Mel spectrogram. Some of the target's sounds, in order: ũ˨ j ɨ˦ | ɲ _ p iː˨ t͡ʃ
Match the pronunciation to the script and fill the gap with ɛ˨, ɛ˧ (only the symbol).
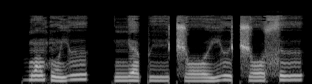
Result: ɛ˨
